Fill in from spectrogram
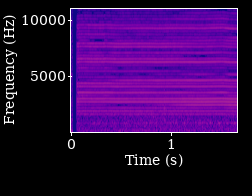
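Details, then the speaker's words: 1995 Ford 7.3L Powerstroke direct-injection diesel, cold no-start: constant high-pitched buzz from aftermarket glow plug relay as soon as key is on, power reaching glow plugs; aftermarket relay likely to fail soon, Motorcraft DY861 recommended. "you just turn the key on you can see it the glow pup relays on we're getting power out of that lug and we're going out to the glow plugs now you can hear the sound this one this is aftermarket one"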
